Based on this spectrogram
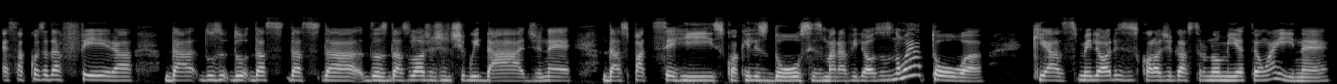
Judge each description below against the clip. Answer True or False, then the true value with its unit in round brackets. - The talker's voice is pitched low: False (190 Hz)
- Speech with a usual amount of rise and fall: False (1.9 semitones)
